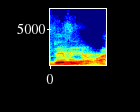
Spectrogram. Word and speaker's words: Vimeo: Vimeo.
